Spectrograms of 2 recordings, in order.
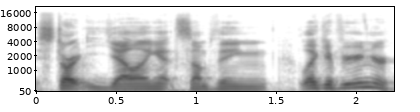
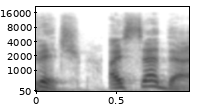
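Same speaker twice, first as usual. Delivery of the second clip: put-on yell, higher and louder; 6 semitones higher, 5 dB louder than usual. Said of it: "yelling at her".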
